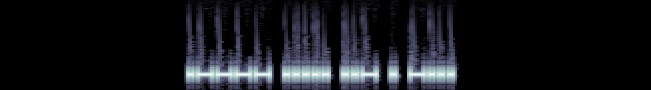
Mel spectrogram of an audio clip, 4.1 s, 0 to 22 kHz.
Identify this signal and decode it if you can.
Morse code, heard as a keyed tone, about 40 wpm, 700 Hz. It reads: 15UEB
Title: Five Challenging Letter-Number Combinations 40wpm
